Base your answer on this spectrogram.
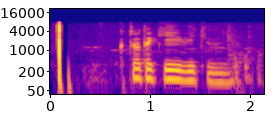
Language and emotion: Russian, neutral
